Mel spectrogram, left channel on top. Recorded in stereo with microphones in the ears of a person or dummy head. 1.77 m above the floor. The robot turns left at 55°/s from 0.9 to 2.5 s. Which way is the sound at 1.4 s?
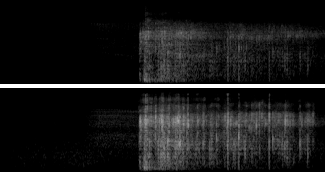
40° right (ahead or behind).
